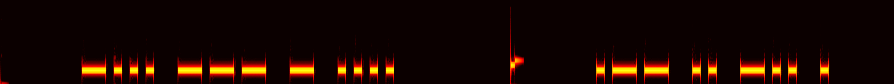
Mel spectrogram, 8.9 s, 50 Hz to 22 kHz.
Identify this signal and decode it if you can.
Morse code, heard as a keyed tone, about 15 wpm, 700 Hz. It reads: BOTH WIDE
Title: Sets of 4 Words - New Word Drill - 15wpm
